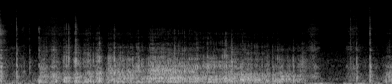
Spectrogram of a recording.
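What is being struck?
Coated paperboard juice carton.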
